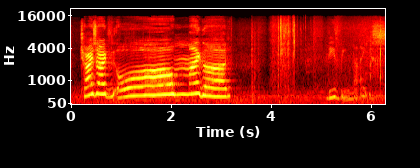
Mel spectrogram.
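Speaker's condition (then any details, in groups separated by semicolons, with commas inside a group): No condition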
